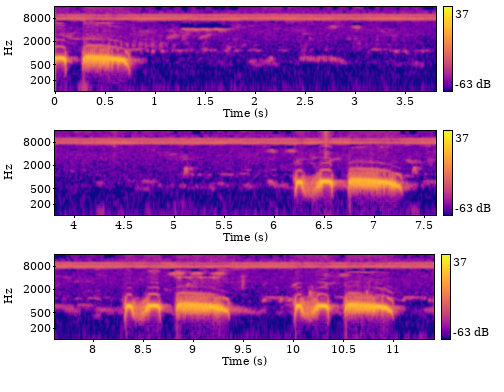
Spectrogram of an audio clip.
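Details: Spotted dove decoy calling to lure wild doves into a trap. One coo fragment opens, then a long silence before three quick cooing phrases, each a brief double note followed by a drawn-out falling coo.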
